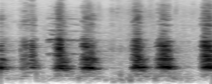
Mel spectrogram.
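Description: A dog barks at a fox in an artificial den during a hunting-dog earth trial, giving six sharp, mid-pitched barks in two loose groups with short pauses between them.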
